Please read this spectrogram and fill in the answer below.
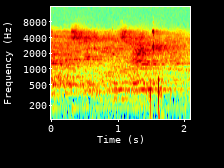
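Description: Gym crowd chatter with a basketball bouncing on the hardwood court, two quick strikes about a second and a half in.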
